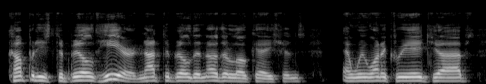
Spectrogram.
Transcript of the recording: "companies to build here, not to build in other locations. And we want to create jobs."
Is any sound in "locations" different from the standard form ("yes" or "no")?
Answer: no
